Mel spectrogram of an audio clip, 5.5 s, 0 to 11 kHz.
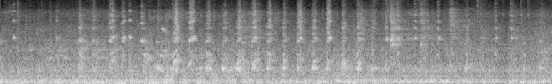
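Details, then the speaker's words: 2018 Toyota Land Cruiser pickup, 1VD 4.5 diesel, road test in second gear under light throttle: uneven, stumbling beat with irregular knocking over road hum; missing cylinder blamed on a faulty injector, leaking or blocked. "दूसरा gear में हल्का accelerator के साथ missing आ रहा है। Knocking भी आ रहा है। तो इसका मतलब ये है कि जो इंजेक्टर है ये प्रॉपर काम नहीं करता है।"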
